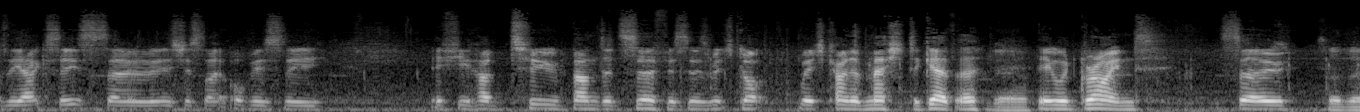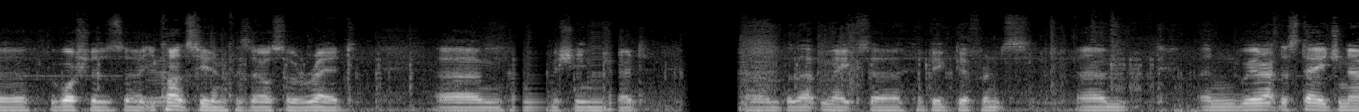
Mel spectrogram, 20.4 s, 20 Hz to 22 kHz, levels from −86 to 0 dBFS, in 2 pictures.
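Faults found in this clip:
Repeated packet loss (robotic sound), 14.05–14.86 s: choppy stretch, four gaps up to 115 ms patched by repeating prior audio; spectrogram shows smeared, repeated frames between breaks.

Long network dropout, 15.31–15.76 s: sound continues briefly as fading buzz, then about 350 ms of near-silence; waveform flatlines before audio resumes, likely a jitter buffer underrun.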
